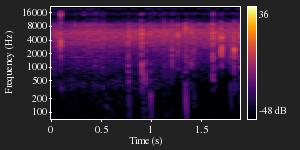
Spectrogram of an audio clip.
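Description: Heavy rain pouring down during village flooding, a steady close patter with scattered louder drips and splashes.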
